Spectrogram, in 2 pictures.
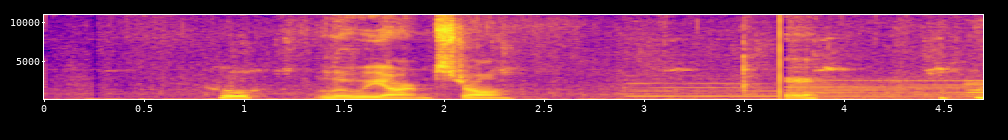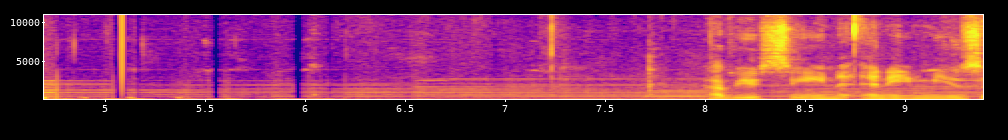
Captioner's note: clock chiming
